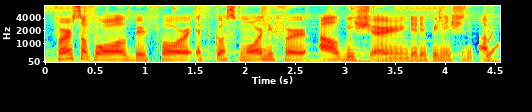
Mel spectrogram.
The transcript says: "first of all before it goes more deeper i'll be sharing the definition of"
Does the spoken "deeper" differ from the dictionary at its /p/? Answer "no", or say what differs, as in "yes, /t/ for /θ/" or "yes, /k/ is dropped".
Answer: yes, /f/ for /p/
